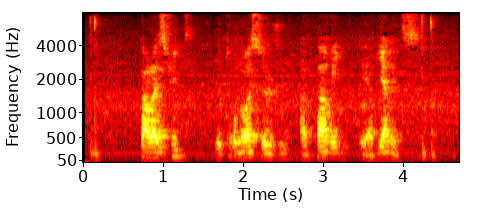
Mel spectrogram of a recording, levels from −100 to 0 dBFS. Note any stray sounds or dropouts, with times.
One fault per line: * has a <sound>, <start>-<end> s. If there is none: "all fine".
all fine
